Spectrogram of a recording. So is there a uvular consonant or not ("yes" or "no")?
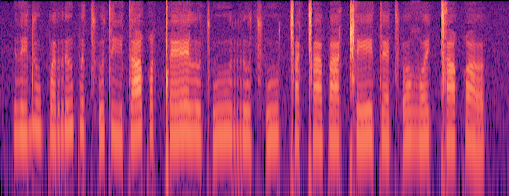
yes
